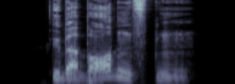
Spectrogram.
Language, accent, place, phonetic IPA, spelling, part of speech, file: German, Germany, Berlin, [yːbɐˈbɔʁdn̩t͡stən], überbordendsten, adjective, De-überbordendsten.ogg
- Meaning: 1. superlative degree of überbordend 2. inflection of überbordend: strong genitive masculine/neuter singular superlative degree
